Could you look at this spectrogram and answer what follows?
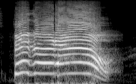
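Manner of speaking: shrill, very high, full-volume scream. Retelling what she screamed at the speaker: retelling her scream. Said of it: "She screams".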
